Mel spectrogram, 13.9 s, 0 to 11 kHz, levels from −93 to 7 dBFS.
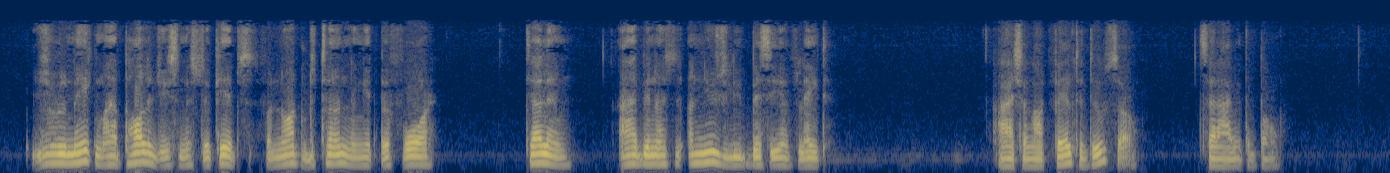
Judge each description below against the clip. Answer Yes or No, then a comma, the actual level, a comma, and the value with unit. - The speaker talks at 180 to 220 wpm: No, average, 145 wpm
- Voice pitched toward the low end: Yes, low, 110 Hz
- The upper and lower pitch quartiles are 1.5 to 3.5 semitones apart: No, average, 3.9 semitones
